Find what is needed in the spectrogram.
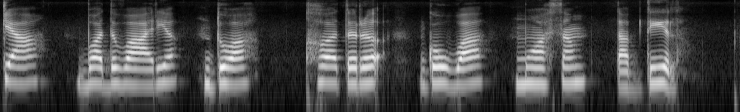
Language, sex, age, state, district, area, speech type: Kashmiri, female, 18-30, Jammu and Kashmir, Kulgam, urban, read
